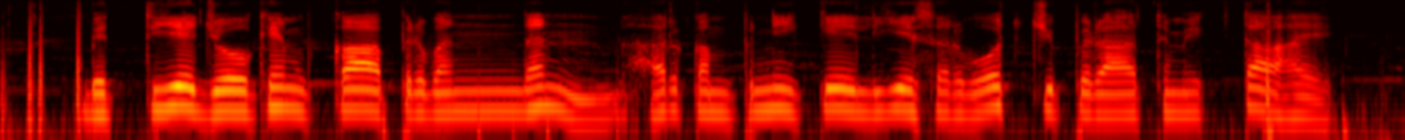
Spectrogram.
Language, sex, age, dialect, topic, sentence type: Hindi, male, 36-40, Awadhi Bundeli, banking, statement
